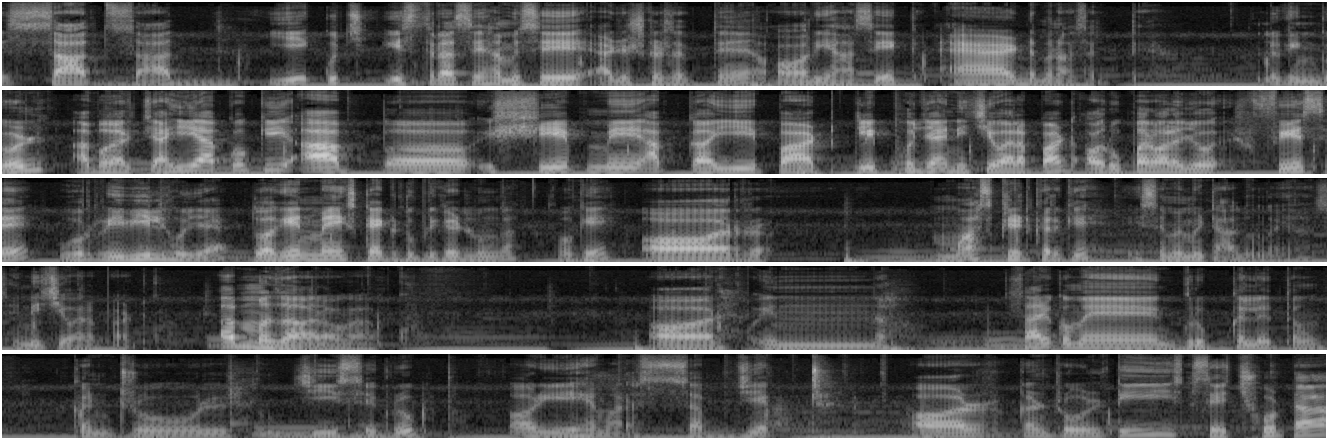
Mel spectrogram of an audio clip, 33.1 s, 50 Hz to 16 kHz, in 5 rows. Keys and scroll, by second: 2.2 ctrl+t, 6.0 Return, 7.0 ctrl+z, 15.2 ctrl+j, 18.7 b, 22.9 v, 27.9 ctrl+g, 29.0-31.1 typing, 31.6 ctrl+t.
